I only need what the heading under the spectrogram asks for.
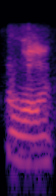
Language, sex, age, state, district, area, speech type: Urdu, male, 45-60, Uttar Pradesh, Gautam Buddha Nagar, urban, conversation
